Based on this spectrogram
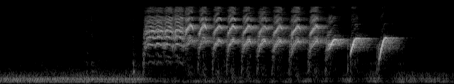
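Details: Song of a greater green leafbird, played to coax reluctant leafbirds into singing. After a short quiet start it bursts into a busy run of high, tumbling chirps, ending in a few clear notes that rise steeply.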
